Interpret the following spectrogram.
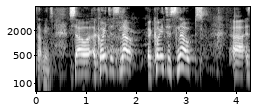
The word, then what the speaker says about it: Snopes: So according to Snopes, is that how you say it?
